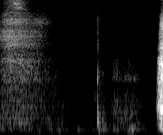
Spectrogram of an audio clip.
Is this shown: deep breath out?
yes

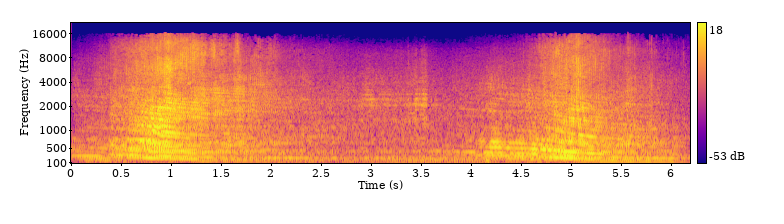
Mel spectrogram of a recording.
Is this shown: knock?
no

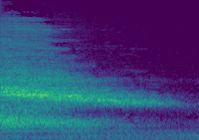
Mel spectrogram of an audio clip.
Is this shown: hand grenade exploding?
no

